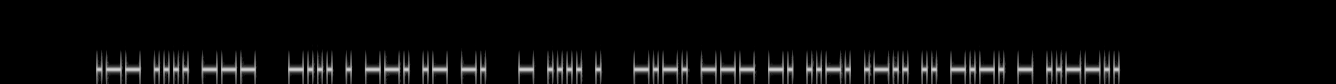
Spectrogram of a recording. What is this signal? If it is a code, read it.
Morse code, heard as a keyed tone, about 25 wpm, 700 Hz. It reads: WHO BEGAN THE CONFLICT?
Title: Sentences from Top 1300 Words 25wpm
